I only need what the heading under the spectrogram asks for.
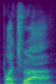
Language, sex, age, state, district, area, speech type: Odia, male, 60+, Odisha, Bargarh, urban, read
